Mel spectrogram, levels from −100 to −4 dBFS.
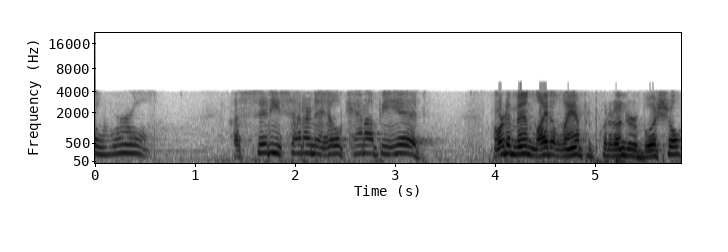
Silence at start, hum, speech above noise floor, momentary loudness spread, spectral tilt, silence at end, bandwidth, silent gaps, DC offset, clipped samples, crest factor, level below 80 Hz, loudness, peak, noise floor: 0 s; none; 30 dB; 11 LU; -10 dB/octave; 0 s; 5.4 kHz; none; under 0.1%; under 0.1%; 14 dB; -36 dBFS; -14 LUFS; 0 dBFS; -43 dBFS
